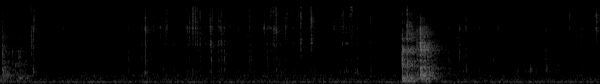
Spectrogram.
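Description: Foil booster-pack wrapper crinkling and crackling as it is cut open with scissors and the cards are pulled out, with a louder rustle about four seconds in.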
